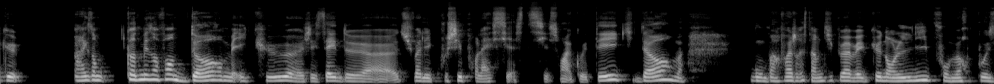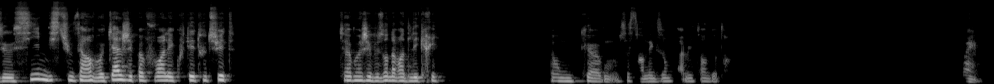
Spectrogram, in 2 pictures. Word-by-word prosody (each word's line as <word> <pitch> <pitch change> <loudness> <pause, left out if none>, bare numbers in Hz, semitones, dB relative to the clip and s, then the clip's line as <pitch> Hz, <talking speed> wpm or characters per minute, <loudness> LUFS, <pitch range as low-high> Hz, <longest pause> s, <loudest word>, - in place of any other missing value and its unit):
que 180 0 +1 0.5
par 180 0 0
exemple, 195 -1 +2 0.2
quand 220 -3 +6
mes 225 0 +6
enfants 225 +2 +4
dorment 185 +1 +4
et 165 -1 -3
que, 170 - -5 0.3
heu, 135 - -3
j'essaye 165 +4 +1
de, 155 - -3 0.5
heu, - - -5
tu - - -2
vois, 170 - -1
les 150 -1 -2
coucher 165 +3 +2
pour 175 -4 -11
la 135 +2 -4
sieste, - - -6
s'ils - - -5
sont - - -5
à - - -2
côté, 190 - +2
qu'ils 210 -1 -11
dorment. 180 -1 +2 0.7
Bon, 170 -3 -2
parfois, 165 +3 -1
je 165 - +1
reste 180 -2 -4
un 155 - -1
petit 170 +2 -6
peu 175 0 0
avec 160 0 0
eux - - +4
dans 160 -2 +1
le 155 - +3
lit 185 +4 +3
pour 180 -3 -6
me 150 0 0
reposer 155 0 -3
aussi. 155 +11 0
Mais 210 -3 +2
si 210 - +1
tu 200 - -3
me 185 - -4
fais 190 - +1
un 185 - +3
vocal, 165 +7 +3
je - - +4
vais 190 - 0
pas 185 0 -1
pouvoir 185 +1 -1
l'écouter 185 +1 0
tout 190 - -6
de 185 - -3
suite. 200 -1 +1 1.0
Tu - - -7
vois, 185 - 0
moi, 185 - 0
j'ai 180 -1 +3
besoin 165 +3 -2
d'avoir 170 -1 0
de 160 - -7
l'écrit. 170 +2 -4 1.1
Donc 150 -1 -9
heu, 140 -3 -7
bon 125 -2 -14
ça, 160 - -15
c'est 140 -4 -14
un - - -11
exemple 145 +2 -12
parmi 145 - -14
tant 145 0 -15
d'autres. - - -20 2.4
Ouais. - - -14
175 Hz, 230 wpm, -24 LUFS, 155-190 Hz, 2.4 s, quand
